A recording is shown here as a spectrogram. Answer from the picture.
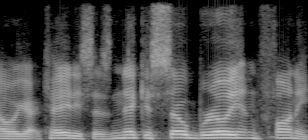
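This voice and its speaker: Speaking with a Southern accent, a man moves at a fairly quick pace. His intonation is fairly even, and the recording is very clean with a silent background. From Tennessee. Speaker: lawyer and legal commentator. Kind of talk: live stream chat reading. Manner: casual, conversational.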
